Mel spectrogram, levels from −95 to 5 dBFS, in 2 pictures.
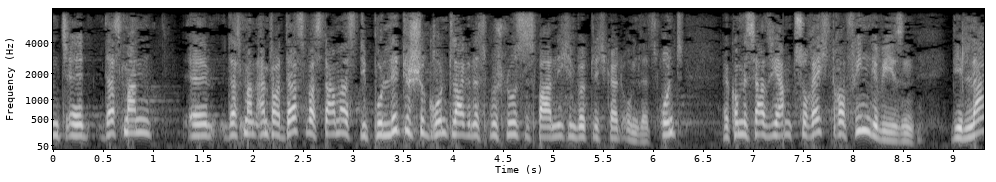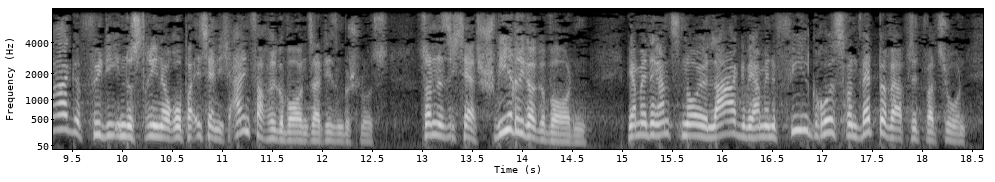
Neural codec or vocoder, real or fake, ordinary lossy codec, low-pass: none; real; none; 7.2 kHz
